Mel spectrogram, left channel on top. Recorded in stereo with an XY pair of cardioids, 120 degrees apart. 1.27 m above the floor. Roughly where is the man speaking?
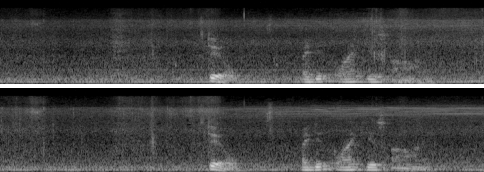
Ahead.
